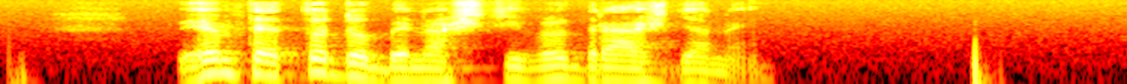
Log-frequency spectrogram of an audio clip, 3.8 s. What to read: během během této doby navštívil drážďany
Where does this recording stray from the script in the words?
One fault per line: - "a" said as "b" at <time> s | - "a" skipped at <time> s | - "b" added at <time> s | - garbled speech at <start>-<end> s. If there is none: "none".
- "během" skipped at 0.8 s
